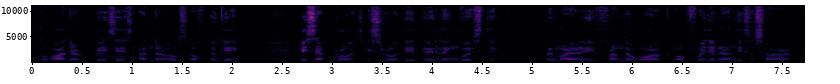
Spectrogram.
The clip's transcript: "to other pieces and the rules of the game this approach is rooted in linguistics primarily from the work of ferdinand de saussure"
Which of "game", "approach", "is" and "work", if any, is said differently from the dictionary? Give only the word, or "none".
is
